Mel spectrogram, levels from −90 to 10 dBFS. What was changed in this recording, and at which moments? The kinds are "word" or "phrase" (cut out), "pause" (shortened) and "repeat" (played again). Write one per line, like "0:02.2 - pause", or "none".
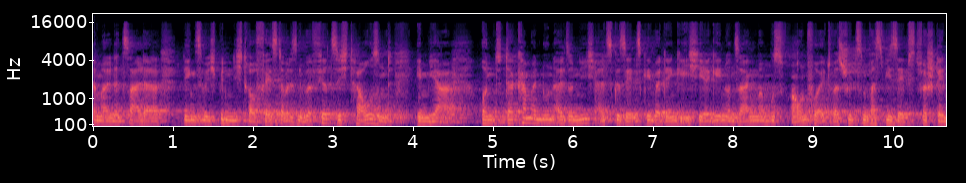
none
